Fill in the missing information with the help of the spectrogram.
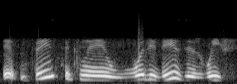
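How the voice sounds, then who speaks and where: A woman from Greece with a Greek accent, a spiritual coach speaking earnestly and haltingly as a guest on a radio interview. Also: medium pitch, animated, no room sound. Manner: earnest, halting, many pauses and fillers. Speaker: spiritual coach and Reiki healer. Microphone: telephone. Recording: tinny phone line, dry.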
